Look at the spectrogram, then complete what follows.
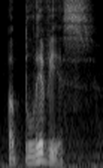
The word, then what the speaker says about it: oblivious: common next word is oblivious oblivious the stress is on the second syllable and there is also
